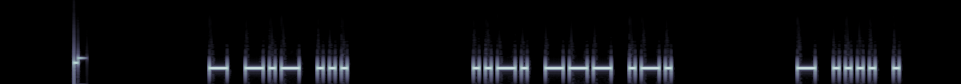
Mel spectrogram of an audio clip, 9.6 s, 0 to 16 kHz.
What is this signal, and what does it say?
Morse code, heard as a keyed tone, about 20 wpm, 700 Hz. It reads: TKS FOR THE
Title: Common QSO Phrases - 3x Word-Spacing - 20wpm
